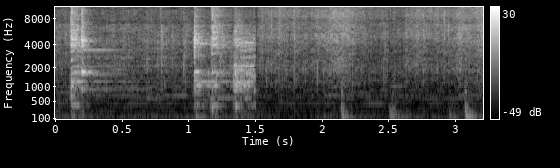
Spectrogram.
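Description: Vegetables frying in light refined sesame oil for seafood nasi goreng, a steady close sizzle broken by several sharp stirring scrapes and bursts of hiss, no voices.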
